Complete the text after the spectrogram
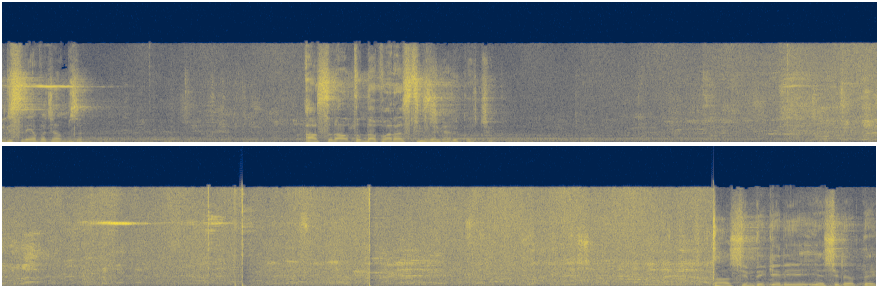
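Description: A crowd of guests chatters in the background.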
